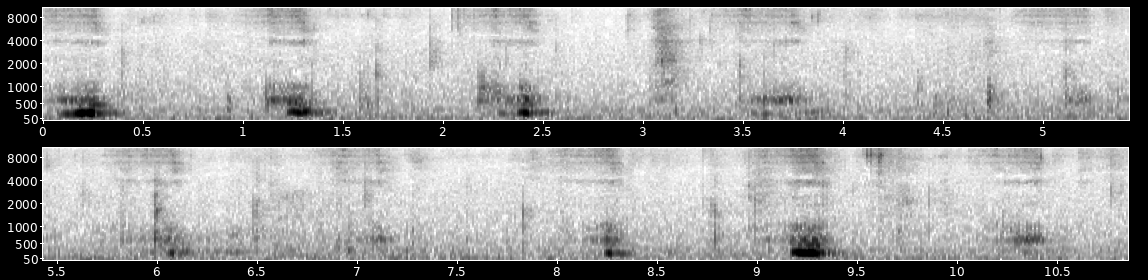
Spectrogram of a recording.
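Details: Biewer Yorkshire Terrier pups, one week old, make scattered soft squeaks and whimpers at uneven intervals. Two louder calls stand out near the start and near the end, over quiet indoor background.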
